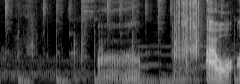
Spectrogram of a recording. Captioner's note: cards riffling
